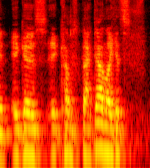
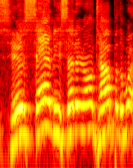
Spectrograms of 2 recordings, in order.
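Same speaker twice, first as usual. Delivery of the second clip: put-on very high 1920s old-time radio announcer voice; 10 semitones higher, 9 dB louder than usual. Retelling the last thing he said, in a 1920s radio broadcaster voice. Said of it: "I make him sound like a nineteen twenties radio broadcaster".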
